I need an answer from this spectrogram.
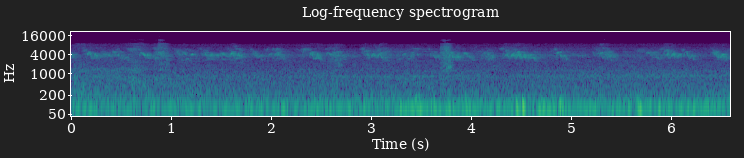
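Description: Small birds chirping repeatedly in short high calls, over a low steady rumble.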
